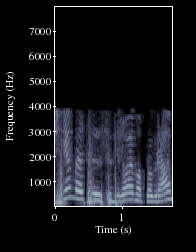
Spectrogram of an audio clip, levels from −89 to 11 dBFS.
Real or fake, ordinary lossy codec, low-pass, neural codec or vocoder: real; AAC, 16 kbps; 7.2 kHz; none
